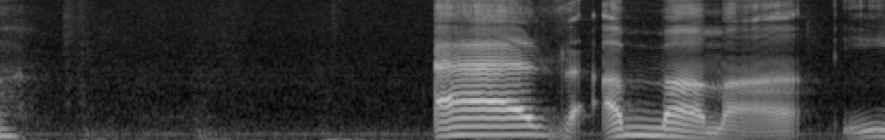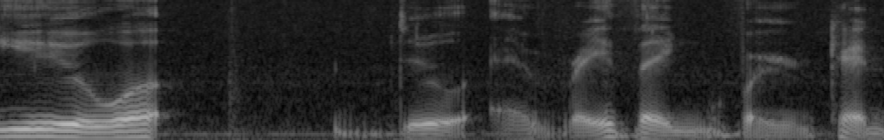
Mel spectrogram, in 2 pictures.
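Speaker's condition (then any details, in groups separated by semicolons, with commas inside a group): Friedreich ataxia, severe; progressive neuromuscular disease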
